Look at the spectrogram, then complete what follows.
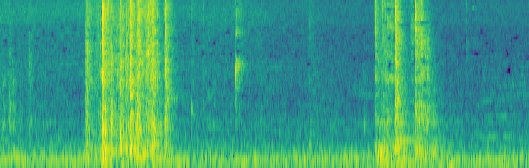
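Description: Steel wire skimmer clattering as crisp fried pakoras are tipped off it, in two short bursts, about a second in and again near four seconds.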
